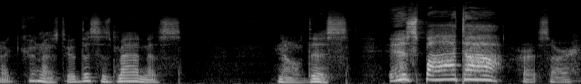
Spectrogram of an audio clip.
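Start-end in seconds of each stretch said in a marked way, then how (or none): 2.8-5.0 pitched-up, toned-down battle cry, held back. Joking while drawing, quoting a favorite movie line: Gerard Butler impression. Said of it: "trying to sound like Gerard Butler".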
